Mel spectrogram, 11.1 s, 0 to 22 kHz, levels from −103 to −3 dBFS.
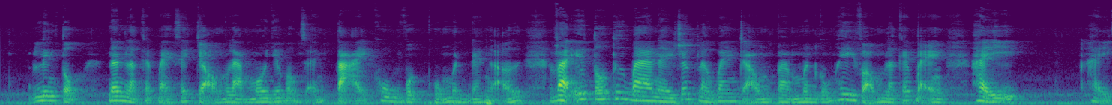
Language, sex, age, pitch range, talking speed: Vietnamese, female, 20-39, 125-170 Hz, 215 wpm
